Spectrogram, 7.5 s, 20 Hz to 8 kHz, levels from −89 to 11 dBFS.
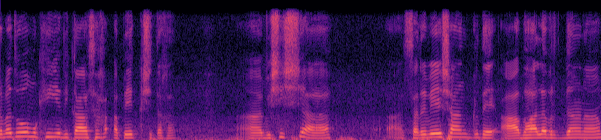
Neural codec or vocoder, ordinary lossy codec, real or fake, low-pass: none; none; real; 7.2 kHz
